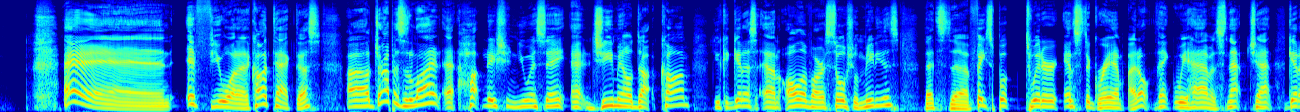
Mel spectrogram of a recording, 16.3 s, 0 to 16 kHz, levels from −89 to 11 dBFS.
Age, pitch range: 20-39, 150-205 Hz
